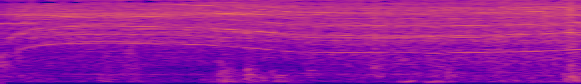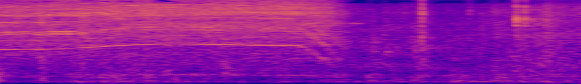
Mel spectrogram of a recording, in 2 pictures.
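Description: A fishing reel whining for about four and a half seconds, its pitch sagging and recovering, then gliding down and cutting off, over low knocks and water noise from the boat.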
